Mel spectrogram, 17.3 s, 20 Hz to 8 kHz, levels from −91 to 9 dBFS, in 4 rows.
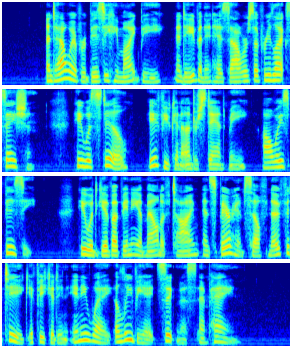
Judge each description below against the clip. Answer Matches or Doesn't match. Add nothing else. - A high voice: Doesn't match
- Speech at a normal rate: Matches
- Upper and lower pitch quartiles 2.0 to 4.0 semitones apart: Doesn't match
